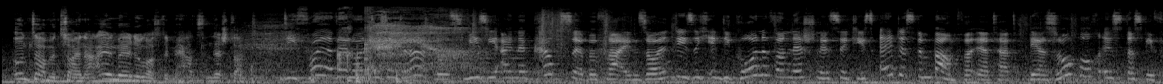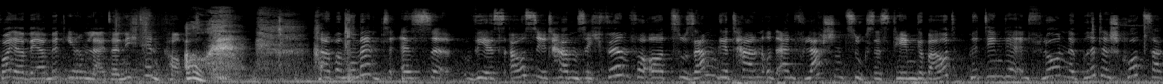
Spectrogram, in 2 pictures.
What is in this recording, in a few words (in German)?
Nachrichtensprecher Reporterin Feuerwehrmann; Supergirl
